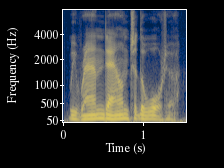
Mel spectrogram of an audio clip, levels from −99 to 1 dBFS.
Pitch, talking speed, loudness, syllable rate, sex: 95 Hz, 235 wpm, -18 LUFS, 5.2 syllables/s, male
